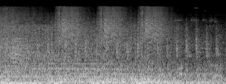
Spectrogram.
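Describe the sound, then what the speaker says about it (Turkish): A bomb attack from above goes off in the Tanks 2D video game as a dense, loud roar of rolling explosions and booms. It sounds close and continuous, with rapid blasts thudding through it. "Yukarıdan bomba saldırısı yapalım."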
